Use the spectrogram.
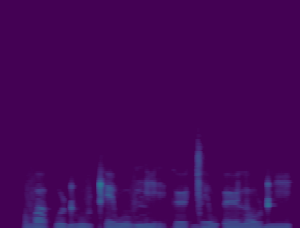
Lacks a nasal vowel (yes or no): yes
